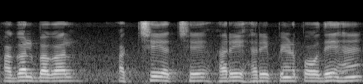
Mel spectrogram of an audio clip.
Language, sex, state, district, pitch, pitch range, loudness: Hindi, male, Bihar, Kaimur, 165 Hz, 160-170 Hz, -15 LUFS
